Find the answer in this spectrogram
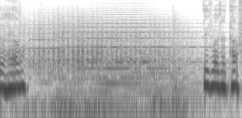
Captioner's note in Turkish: tren geçiyor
